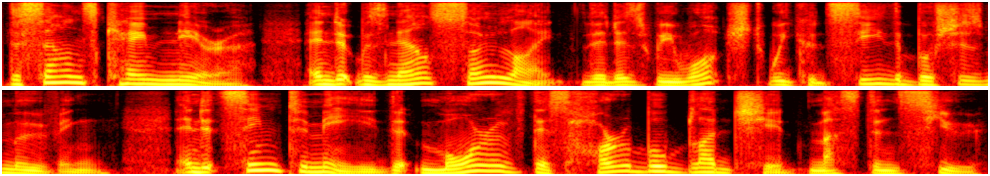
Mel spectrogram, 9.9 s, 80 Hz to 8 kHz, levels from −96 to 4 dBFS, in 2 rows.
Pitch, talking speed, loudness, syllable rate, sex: 130 Hz, 200 wpm, -18 LUFS, 4.6 syllables/s, male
